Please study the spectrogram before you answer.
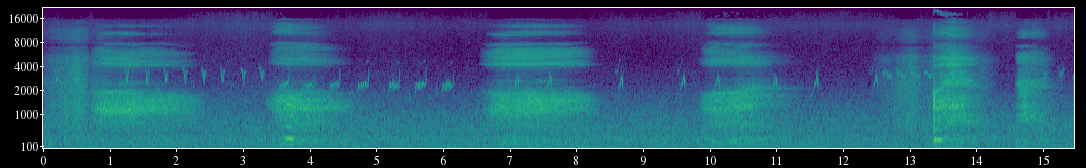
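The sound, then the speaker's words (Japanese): Slow deep breathing in a forest: several long, soft, breathy rushes spaced at even intervals, with small birds chirping and tweeting steadily throughout and no talk. “一緒に深呼吸しましょう。”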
